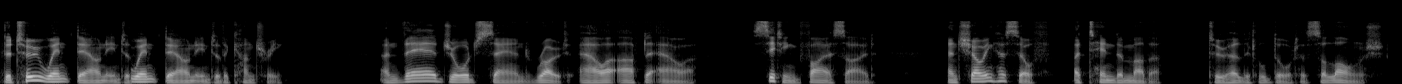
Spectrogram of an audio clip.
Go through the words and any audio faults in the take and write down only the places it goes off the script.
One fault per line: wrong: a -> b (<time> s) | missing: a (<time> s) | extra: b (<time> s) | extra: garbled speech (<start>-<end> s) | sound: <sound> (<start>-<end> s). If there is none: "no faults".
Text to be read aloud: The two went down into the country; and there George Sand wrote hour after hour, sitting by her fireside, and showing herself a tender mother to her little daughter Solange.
extra: went down into (1.3 s)
missing: by her (8.0 s)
